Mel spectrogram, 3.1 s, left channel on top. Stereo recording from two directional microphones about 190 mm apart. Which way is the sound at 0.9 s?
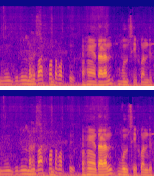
55° right (ahead or behind).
